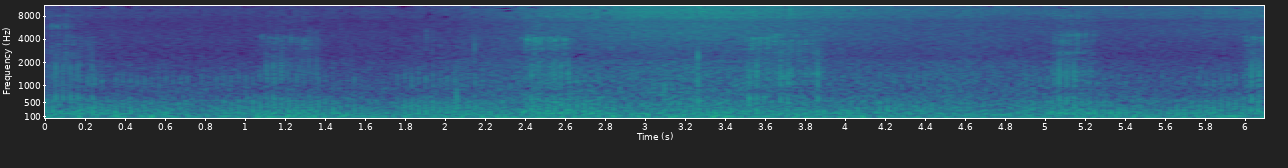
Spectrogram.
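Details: Low, even purring of a cat in a windy cabin, a constant deep hum that grows slightly louder toward the end, with a few faint rustles and a breathy hiss.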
